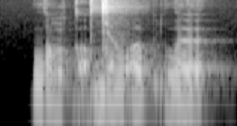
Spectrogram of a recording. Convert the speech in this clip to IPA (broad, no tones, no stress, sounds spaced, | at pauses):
w ɔ m k ɔ̰ dʲ a v ɔ̰ ʊ̯ p ḭ w ɵ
